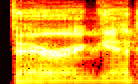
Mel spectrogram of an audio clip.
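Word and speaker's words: Fargeat: say her name wrong coraly fagette she's French probably said it horribly wrong T probably silent yep perfect John nailed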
